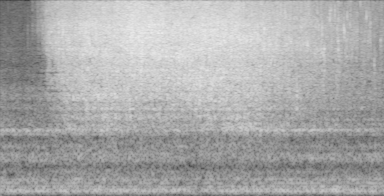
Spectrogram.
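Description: Water poured into a pan of hot oil with turmeric and chili powder for a hilsa mustard curry erupts into a loud, steady hiss of sizzling that builds quickly and slowly eases off, with no talking.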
